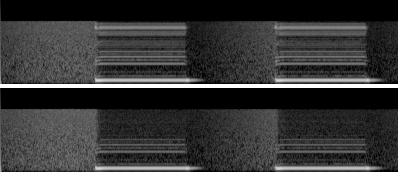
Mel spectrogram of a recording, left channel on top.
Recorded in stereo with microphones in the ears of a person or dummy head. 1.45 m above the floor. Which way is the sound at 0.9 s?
85° left.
